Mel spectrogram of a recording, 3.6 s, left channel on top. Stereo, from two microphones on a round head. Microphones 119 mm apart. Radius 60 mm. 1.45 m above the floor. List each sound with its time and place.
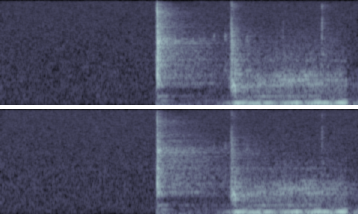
1.6 s a sliding door: 45° left (ahead or behind), 0.8 m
